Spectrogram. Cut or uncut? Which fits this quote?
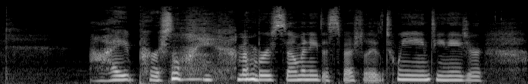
cut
